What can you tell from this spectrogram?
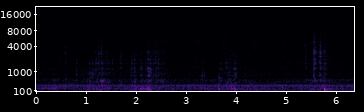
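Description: Komatsu PC75UU mini excavator's diesel engine running steadily at low revs, with a few scattered knocks and scrapes, the sharpest near the end.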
